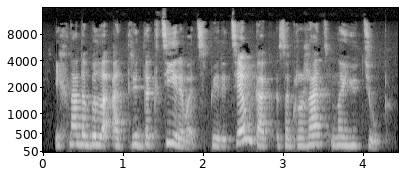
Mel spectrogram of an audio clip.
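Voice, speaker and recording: Her pitch fairly high and varying in an ordinary way, a woman speaks at a fairly slow pace in a bright, sharp tone. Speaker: Russian language teacher. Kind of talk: language-learning vlog talk to camera. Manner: slow, clear.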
